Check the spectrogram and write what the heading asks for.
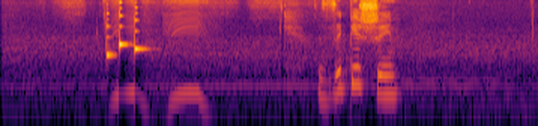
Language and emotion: Russian, neutral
